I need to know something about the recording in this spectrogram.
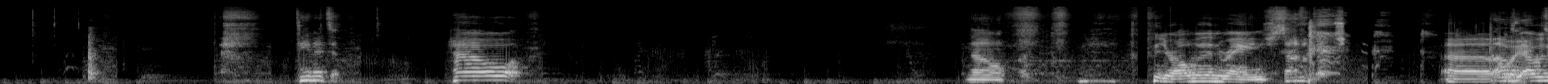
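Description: A man laughs over an online call.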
